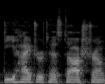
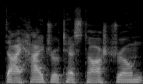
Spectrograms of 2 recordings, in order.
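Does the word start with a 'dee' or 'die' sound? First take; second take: dee; die. First: The first syllable sounds like 'dee'. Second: The first syllable sounds like 'die'. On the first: The speaker calls it wrong. "I used to say dehydrotestosterone, but then somebody pointed out to me it's actually not pronounced that way" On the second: The speaker calls it right. "the only reason I stumbled when saying dihydrotestosterone"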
